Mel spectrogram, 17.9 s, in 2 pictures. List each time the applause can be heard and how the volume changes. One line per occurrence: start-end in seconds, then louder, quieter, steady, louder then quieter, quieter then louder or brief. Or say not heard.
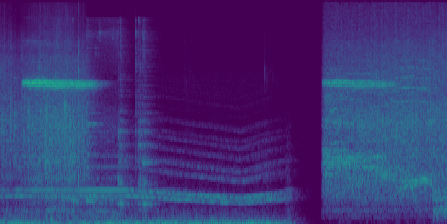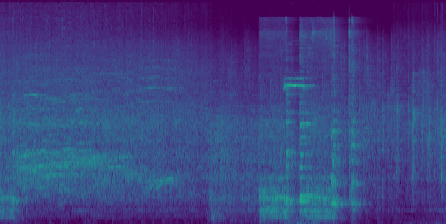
0.0-1.9 brief
6.5-17.8 quieter.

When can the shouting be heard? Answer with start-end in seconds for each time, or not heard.
not heard.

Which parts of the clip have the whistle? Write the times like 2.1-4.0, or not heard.
0.4-1.9, 6.5-8.0, 14.6-15.2.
